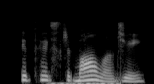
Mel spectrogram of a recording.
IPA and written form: ɪˌpɪstɪˈmɒlədʒi (EPISTEMOLOGY)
